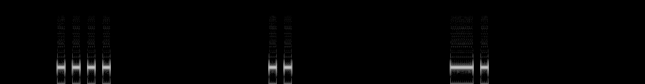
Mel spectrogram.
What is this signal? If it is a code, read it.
Morse code, heard as a keyed tone, about 16 wpm, spaced as for 5 wpm, 800 Hz. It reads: HIN
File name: Technical Subjects / Technical Subjects-mp3s / OR Gate @5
